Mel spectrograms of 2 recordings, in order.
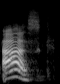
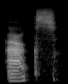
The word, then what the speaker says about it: ask: The next word is ask. Ask. Please pronounce this correctly. It is not ax. Many native speakers make this pronunciation mistake and it really bothers me.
